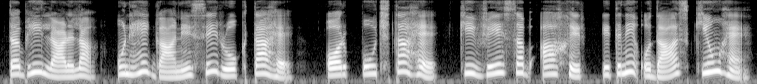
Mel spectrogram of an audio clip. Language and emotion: Hindi, neutral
